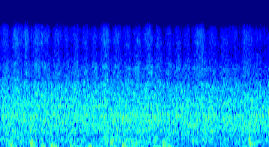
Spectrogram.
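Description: Felt whiteboard eraser rubbing back and forth across a whiteboard, wiping off marker writing: a faint, steady scrubbing.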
